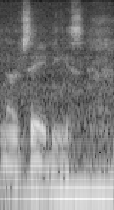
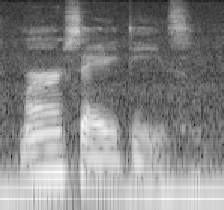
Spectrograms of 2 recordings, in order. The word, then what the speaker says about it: Mercedes: sound, kind of like Mercedes. Mercedes. All three E's in Mercedes have a different sound. It's crazy. Mercedes. Mercedes. Mercedes. Mercedes.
